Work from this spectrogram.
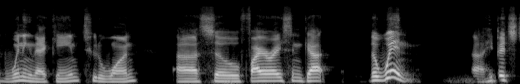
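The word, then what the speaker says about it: Feyereisen: I noticed that too, because when I phonetically spelled out his name, I listened to how they said it on the broadcast, and it literally sounded like Fire Ice End.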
